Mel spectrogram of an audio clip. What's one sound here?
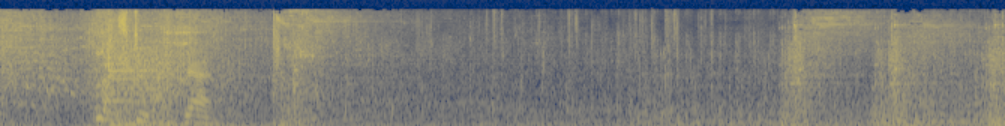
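Magic blasts crackle and boom in a video game.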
